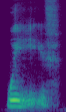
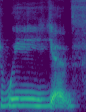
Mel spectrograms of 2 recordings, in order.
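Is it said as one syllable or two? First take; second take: one; two. First: One short contracted syllable with no glide. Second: Two full words with a y glide between them. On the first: "it might get even more condensed and become we've" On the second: "kind of a, an intrusive y sound"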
